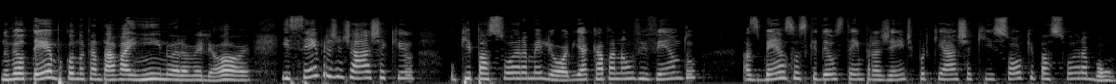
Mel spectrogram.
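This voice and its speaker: Moderate pace with ordinary pitch variation. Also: woman, high pitch for a woman. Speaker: psychologist giving a church talk. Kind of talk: lecture. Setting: church Sunday school class.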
